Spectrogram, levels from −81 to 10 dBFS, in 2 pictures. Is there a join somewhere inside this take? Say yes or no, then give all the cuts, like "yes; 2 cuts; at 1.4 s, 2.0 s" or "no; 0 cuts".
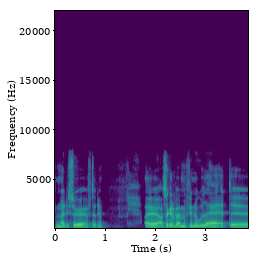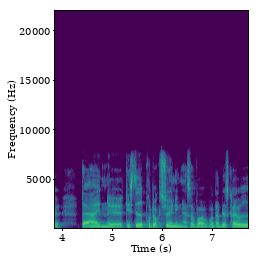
yes; 1 cut; at 1.7 s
